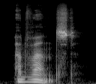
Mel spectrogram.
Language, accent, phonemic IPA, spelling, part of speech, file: English, UK, /ədˈvɑːnst/, advanced, verb / adjective, En-GB-advanced.ogg
- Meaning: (verb) simple past and past participle of advance; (adjective) 1. At or close to the state of the art 2. Involving greater complexity; more difficult, elaborate or specialized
